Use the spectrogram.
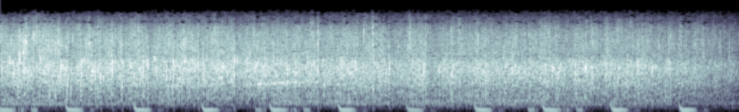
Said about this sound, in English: I gotta give my round of applause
